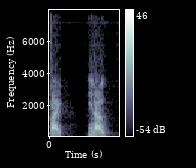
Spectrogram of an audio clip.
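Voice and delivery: ordinary talk, nothing marked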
